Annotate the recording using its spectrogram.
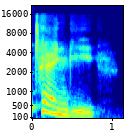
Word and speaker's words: Olentangy: Is that how you say it? Olentangy? – Yep. – Olentangy? – Yep, that's it. – Olentangy.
